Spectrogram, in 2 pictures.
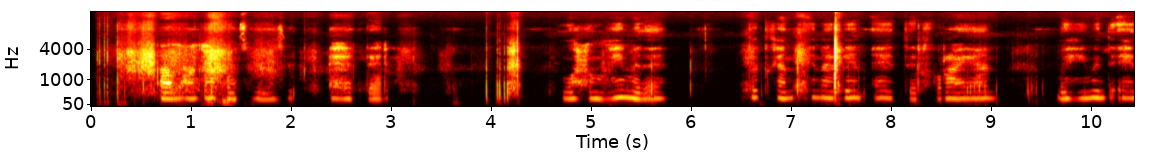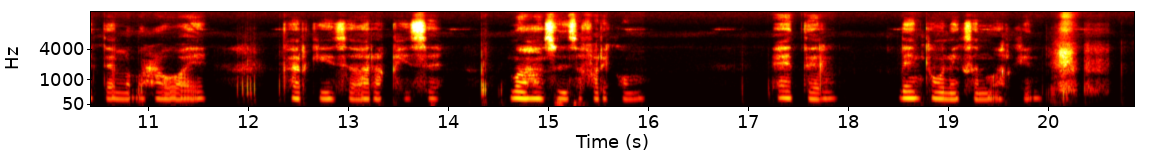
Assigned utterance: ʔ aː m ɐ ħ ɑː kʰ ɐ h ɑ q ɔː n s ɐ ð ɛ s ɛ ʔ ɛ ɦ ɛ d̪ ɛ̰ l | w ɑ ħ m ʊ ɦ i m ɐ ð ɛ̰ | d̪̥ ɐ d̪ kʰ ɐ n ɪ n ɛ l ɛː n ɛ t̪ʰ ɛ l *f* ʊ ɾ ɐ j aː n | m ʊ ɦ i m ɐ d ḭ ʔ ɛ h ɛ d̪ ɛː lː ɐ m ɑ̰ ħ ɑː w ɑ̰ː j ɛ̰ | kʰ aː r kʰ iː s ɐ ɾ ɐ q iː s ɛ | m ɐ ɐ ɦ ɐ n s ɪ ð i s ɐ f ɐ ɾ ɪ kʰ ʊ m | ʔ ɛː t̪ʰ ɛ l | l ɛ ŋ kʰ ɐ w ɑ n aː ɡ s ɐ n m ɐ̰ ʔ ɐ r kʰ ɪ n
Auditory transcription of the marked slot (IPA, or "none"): f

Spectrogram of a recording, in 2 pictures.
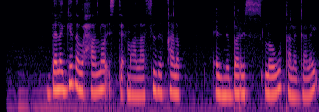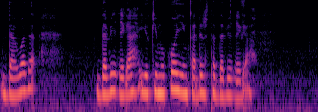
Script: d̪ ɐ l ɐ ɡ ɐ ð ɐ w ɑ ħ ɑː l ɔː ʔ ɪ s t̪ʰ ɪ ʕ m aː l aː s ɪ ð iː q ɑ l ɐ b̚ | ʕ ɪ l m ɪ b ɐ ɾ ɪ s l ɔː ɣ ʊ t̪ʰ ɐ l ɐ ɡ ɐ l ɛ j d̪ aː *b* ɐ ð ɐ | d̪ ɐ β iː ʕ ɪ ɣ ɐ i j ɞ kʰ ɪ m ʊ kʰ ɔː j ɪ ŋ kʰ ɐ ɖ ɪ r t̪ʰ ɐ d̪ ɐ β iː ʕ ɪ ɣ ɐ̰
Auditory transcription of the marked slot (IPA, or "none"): w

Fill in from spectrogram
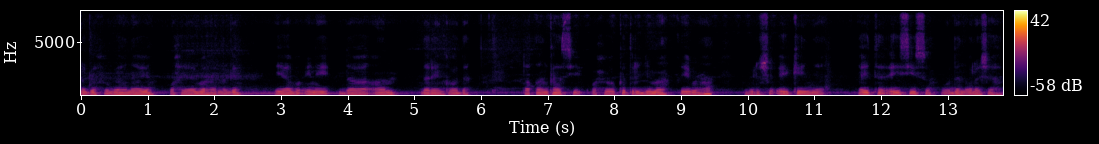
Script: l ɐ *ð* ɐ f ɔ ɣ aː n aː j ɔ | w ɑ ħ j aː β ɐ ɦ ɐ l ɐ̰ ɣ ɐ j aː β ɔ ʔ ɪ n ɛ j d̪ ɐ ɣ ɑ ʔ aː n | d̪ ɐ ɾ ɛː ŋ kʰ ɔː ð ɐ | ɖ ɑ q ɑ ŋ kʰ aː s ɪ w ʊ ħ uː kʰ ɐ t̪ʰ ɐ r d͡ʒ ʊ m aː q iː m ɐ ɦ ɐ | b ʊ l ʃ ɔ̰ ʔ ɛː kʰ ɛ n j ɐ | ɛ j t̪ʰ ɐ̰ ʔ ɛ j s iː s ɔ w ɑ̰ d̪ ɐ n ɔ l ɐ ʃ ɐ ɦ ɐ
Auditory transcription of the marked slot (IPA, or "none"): ɣ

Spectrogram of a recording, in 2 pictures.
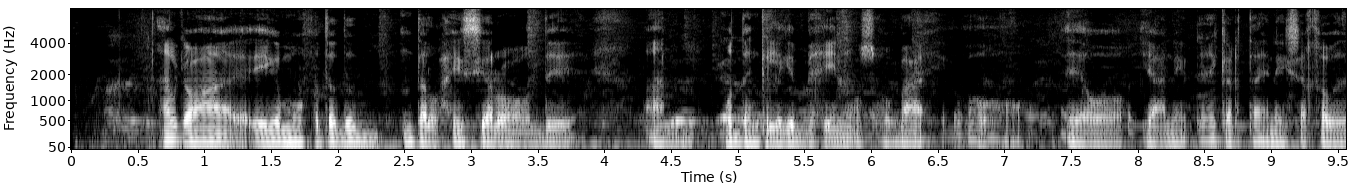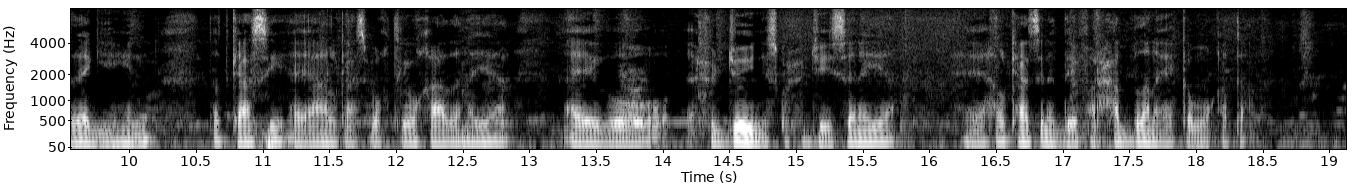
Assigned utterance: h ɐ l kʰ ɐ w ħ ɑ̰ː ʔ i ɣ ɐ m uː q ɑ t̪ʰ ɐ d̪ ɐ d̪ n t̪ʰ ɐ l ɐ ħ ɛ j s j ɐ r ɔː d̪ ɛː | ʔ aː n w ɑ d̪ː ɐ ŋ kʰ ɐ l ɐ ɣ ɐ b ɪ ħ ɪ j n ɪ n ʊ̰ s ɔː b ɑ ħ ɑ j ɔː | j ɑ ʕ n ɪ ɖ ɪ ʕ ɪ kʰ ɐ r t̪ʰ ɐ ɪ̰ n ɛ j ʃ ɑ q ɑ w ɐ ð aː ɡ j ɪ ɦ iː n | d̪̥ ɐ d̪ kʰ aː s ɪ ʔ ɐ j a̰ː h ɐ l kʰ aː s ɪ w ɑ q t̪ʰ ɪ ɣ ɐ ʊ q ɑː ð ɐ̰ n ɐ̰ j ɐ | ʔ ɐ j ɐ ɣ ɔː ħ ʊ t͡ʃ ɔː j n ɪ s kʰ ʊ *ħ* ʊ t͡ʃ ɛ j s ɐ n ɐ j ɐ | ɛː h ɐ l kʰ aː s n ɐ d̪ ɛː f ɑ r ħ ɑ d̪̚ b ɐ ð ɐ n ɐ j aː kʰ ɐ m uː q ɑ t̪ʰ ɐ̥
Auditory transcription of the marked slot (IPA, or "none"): ħ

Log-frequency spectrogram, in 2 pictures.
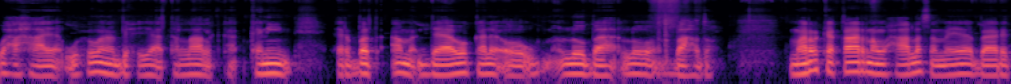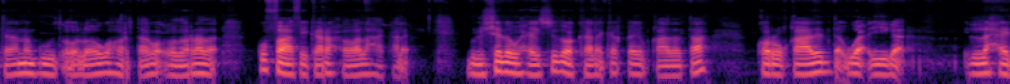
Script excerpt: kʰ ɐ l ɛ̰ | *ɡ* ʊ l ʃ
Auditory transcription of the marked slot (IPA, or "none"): b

